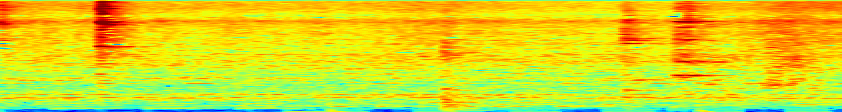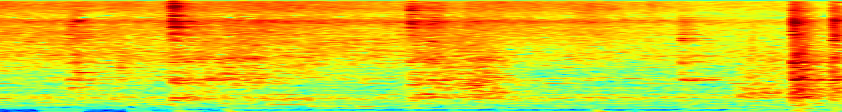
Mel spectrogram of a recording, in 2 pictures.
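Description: Chicken pieces frying in hot oil with browned onions, sizzling steadily while a spatula stirs them around the pot, scraping and knocking against it now and then.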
